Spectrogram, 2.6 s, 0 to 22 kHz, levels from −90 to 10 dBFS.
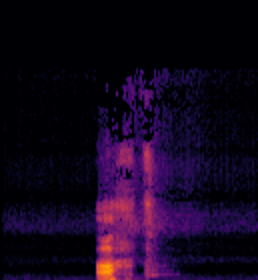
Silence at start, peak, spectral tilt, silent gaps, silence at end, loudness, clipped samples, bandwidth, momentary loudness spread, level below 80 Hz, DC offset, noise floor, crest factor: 0.95 s; -2 dBFS; -3.5 dB/octave; none; 1.05 s; -19 LUFS; under 0.1%; 16.5 kHz; 20 LU; -74 dBFS; under 0.1%; -70 dBFS; 22 dB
